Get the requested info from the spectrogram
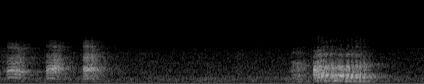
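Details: Quarrelling seals in Zoo Augsburg, Germany, yelling at one another: three quick harsh barks in a row, a silent pause, then one long loud grating roar.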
